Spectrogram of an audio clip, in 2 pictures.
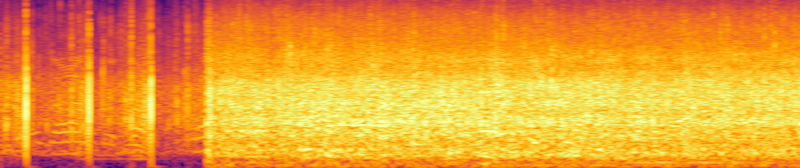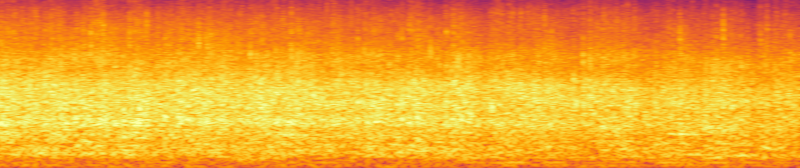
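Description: A few scattered hand claps, then sustained applause from an audience that comes in suddenly about a second and a half in, holds steady and eases slightly near the end.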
